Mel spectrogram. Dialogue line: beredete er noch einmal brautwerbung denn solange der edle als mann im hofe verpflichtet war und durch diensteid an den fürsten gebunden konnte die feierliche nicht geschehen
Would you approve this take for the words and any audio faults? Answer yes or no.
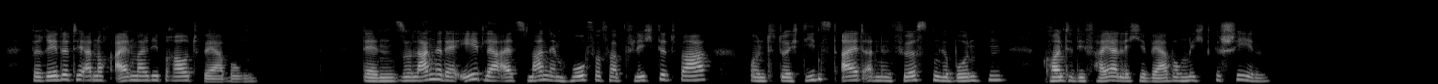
no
